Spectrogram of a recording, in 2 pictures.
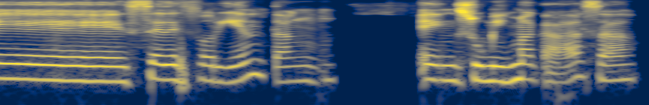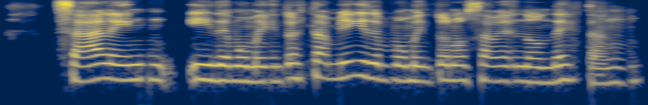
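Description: A woman in a Puerto Rican accent speaks at a very slow pace and medium pitch, with monotone, flat intonation. Her tone is dark and mellow, and the sound is dry and close, with no echo, over a quiet background. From Puerto Rico, Manatí. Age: 40s. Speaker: home care and hospice representative. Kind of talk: radio interview.

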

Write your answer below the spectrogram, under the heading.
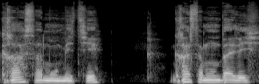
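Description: A man speaking at a fairly slow pace. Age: 40s. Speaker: garbage collector. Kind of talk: casual interview. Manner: halting.

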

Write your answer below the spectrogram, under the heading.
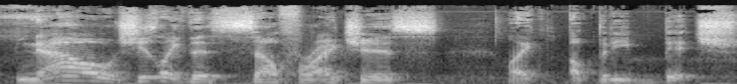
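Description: Noticeable background noise accompanies a man of medium pitch who talks at a very slow pace with lively intonation. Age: 30s. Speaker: podcast host. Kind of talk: casual chat.

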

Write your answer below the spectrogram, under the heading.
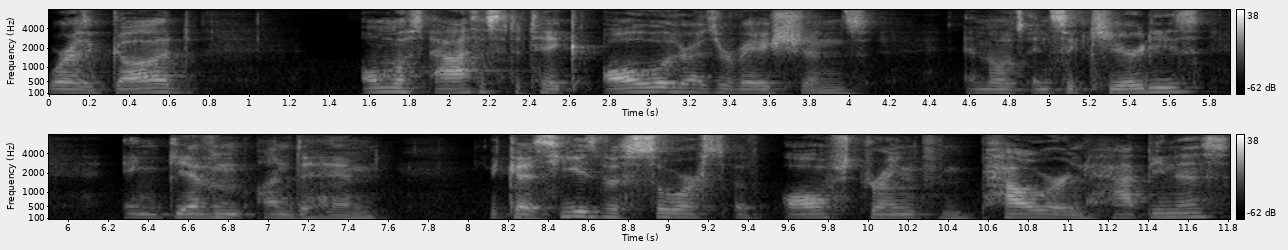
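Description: In a very clean recording with a silent background, a man with an unremarkable speaking voice talks at a moderate pace in a medium pitch, with fairly even intonation. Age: 20s. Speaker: religious podcast host. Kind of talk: solo devotional talk. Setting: recording at home table. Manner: casual, rambling.

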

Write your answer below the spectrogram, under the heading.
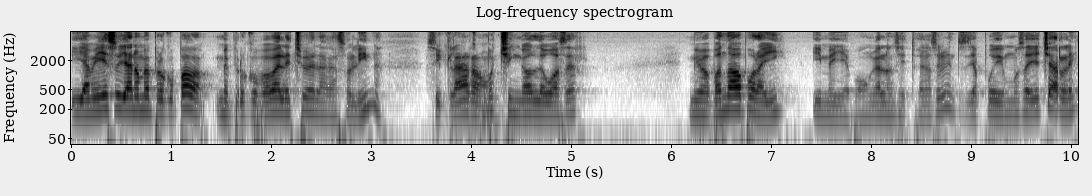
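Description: The man's fairly high voice rushes along at a very fast pace. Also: ordinary pitch variation. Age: 20s. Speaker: podcast co-host. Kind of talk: casual chat.

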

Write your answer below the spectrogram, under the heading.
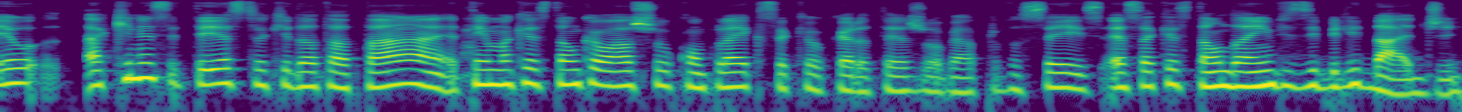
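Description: An unremarkable speaking voice moves at a fairly quick pace with hardly any pauses and ordinary pitch variation, recorded with a dry, close sound, no echo and a quiet background. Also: woman, medium pitch for a woman. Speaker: podcast producer. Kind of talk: casual chat.

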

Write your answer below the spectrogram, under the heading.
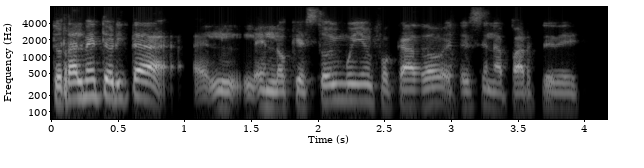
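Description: A man speaks at a moderate pace in an ordinary speaking voice with lively intonation. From Mexico, Oaxaca. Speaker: media founder and publisher. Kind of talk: interview.

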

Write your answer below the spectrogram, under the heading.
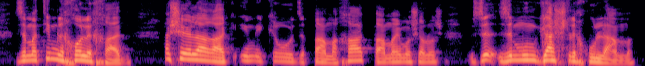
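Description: Very clean recording, silent background: a man speaks here. His pitch swings very widely at a moderate pace. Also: fairly high pitch for a man. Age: 60s. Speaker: author and life coach. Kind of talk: interview. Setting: studio. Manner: halting.

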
